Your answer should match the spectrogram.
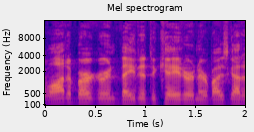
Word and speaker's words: Whataburger: I know it's spelled like what a burger, but it's pronounced Whataburger.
